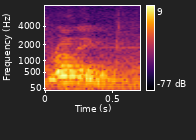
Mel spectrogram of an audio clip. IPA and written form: ˈrʌnɪŋ (running)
